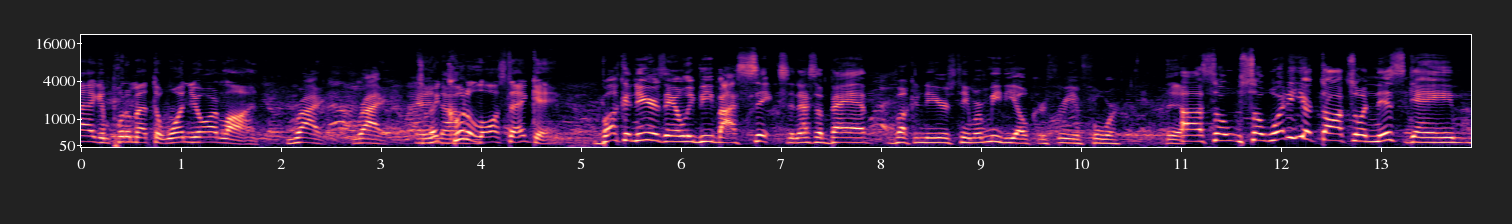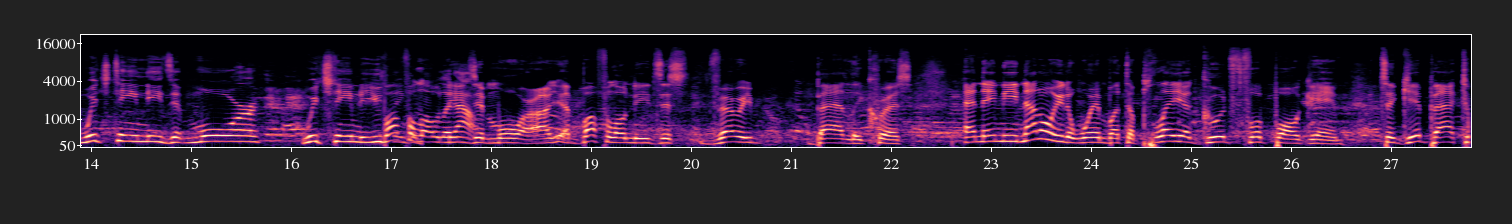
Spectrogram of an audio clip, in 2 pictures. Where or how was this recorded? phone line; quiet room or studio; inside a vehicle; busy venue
busy venue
